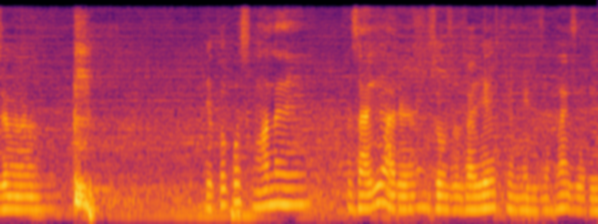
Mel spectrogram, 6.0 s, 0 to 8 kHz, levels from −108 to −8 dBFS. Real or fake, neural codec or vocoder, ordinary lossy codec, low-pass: fake; codec, 44.1 kHz, 2.6 kbps, SNAC; none; 7.2 kHz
